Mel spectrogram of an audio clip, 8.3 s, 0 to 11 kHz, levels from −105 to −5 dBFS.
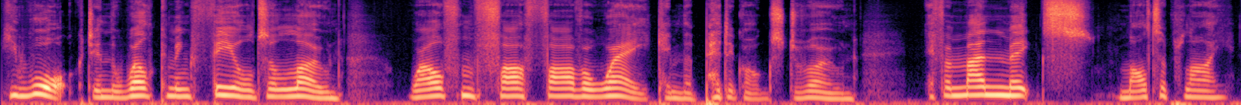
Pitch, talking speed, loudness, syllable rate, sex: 180 Hz, 150 wpm, -19 LUFS, 4.9 syllables/s, male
